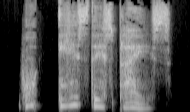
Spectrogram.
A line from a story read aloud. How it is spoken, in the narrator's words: I lean towards Theo, whisper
